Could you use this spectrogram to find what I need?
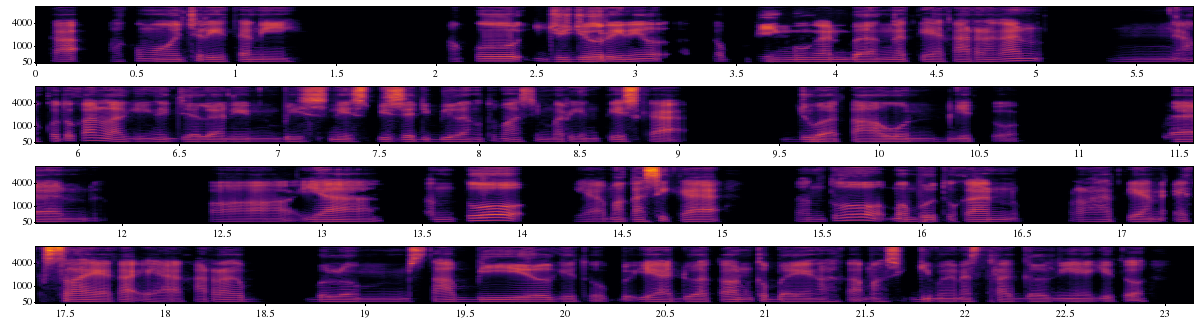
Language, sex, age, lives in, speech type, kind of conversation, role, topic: Indonesian, male, 35-39, Indonesia, conversation, advice, user, Bagaimana cara membagi waktu antara pekerjaan utama dan proyek sampingan dengan lebih baik?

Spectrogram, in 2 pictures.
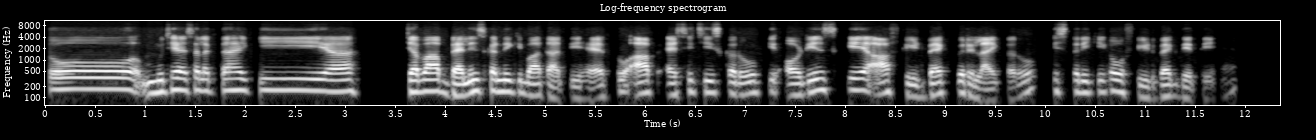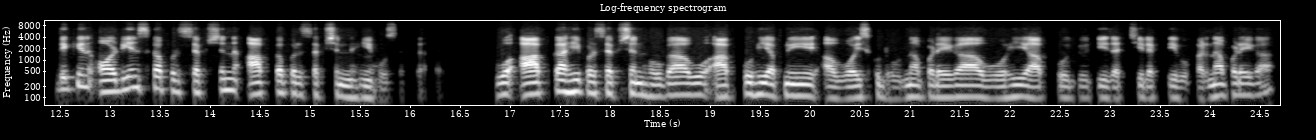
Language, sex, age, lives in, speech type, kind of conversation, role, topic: Hindi, male, 30-34, India, conversation, podcast, guest, Audience ke liye aur khud ke liye kaam karne ke beech balance aap kaise banaate hain?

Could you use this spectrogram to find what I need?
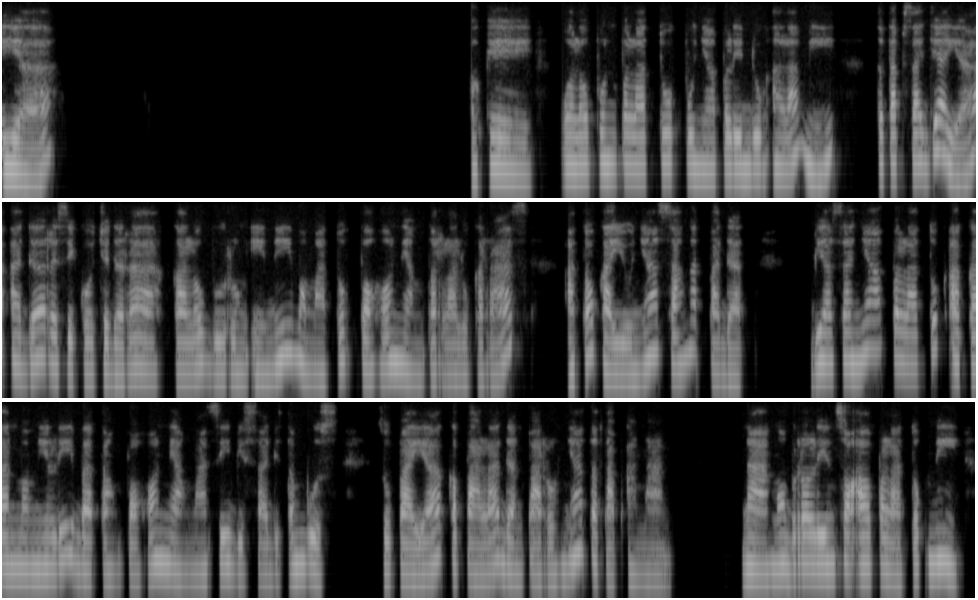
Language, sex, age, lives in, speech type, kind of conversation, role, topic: Indonesian, female, 40-44, Indonesia, read, expert-assistant, expert, Apa yang menyebabkan pelatuk bisa mematuk pohon tanpa cedera?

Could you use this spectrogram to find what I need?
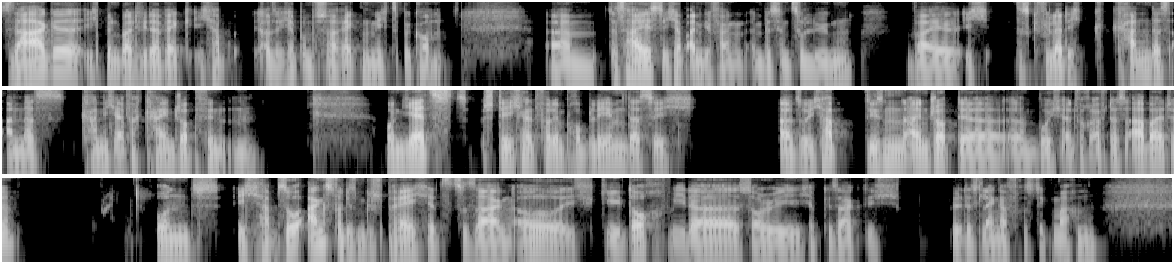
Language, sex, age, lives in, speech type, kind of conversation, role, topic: German, male, 25-29, Germany, conversation, advice, user, Wie kann ich ehrlich Verantwortung übernehmen, ohne Ausreden zu machen oder etwas zu beschönigen?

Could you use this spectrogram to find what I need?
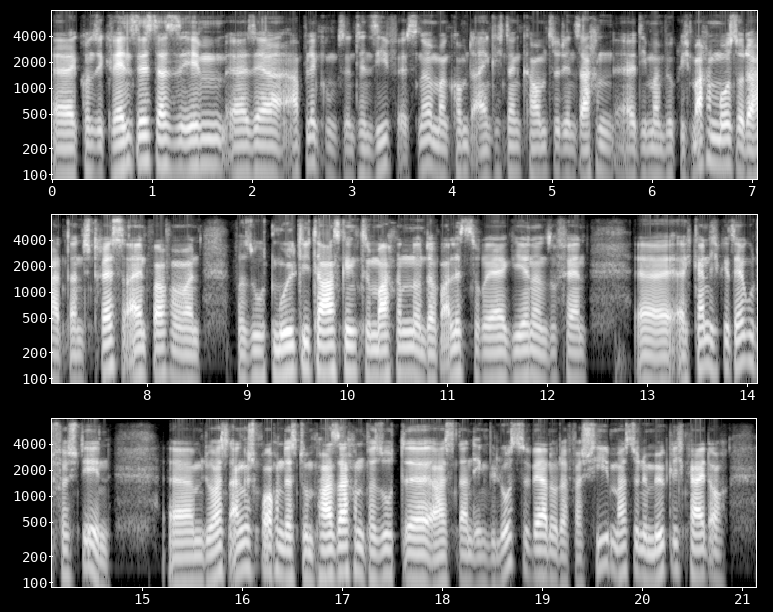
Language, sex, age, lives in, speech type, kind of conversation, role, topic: German, male, 50-54, Spain, conversation, advice, advisor, Wie kann ich Ablenkungen während der Arbeit besser vermeiden?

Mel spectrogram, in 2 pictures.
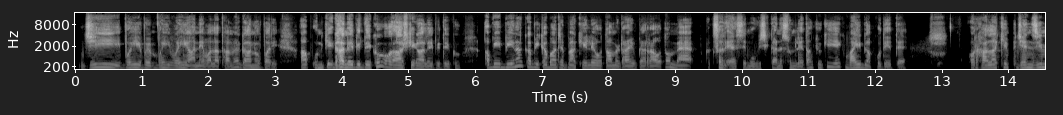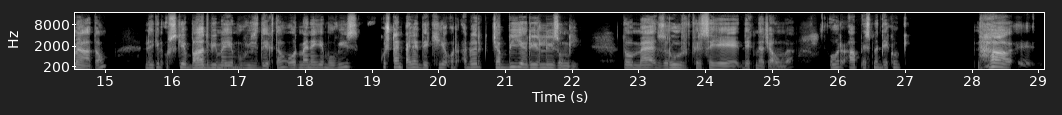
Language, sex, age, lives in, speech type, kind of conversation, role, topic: Hindi, male, 20-24, India, conversation, podcast, guest, Tumhari favorite Bollywood movie kaunsi hai aur kyun, yaar?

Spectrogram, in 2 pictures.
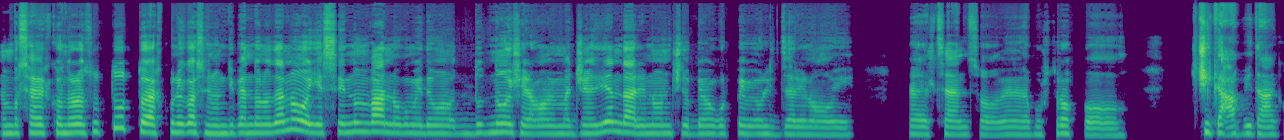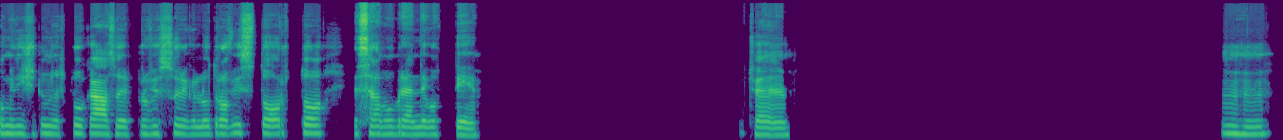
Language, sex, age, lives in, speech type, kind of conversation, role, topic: Italian, female, 30-34, Italy, conversation, unstructured, none, Come reagisci quando ti dicono di «pensare positivo» sempre?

